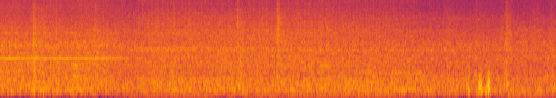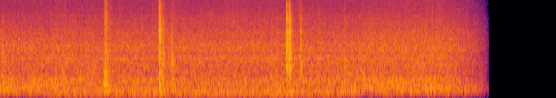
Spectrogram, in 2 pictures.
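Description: Engine idling steadily, with a few short sharp knocks about ten, thirteen, fourteen and seventeen seconds in; the sound cuts off near the end.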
